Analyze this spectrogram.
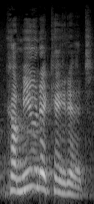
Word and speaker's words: communicated: how about this word communicated how many syllables communicated five where's the stress two okay so first syllable very weak second syllable strong clear long high new mu mu mu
